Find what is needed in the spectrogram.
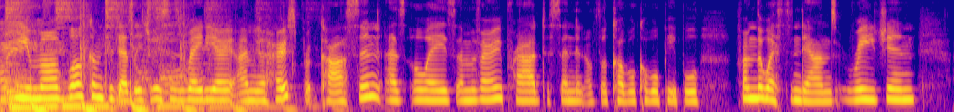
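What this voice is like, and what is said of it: Slightly croaky voice. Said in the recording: “my voice is a little bit croaky”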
